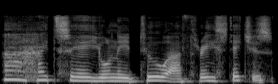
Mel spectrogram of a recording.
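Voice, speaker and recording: A male narrator voicing a brisk, wry aristocratic older woman who talks in a clipped, commanding way. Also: fairly high pitch, no echo, studio quality, voice pushed up.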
